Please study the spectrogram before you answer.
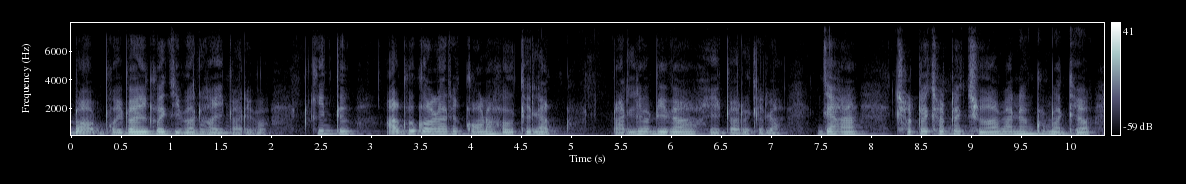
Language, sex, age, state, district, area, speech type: Odia, male, 18-30, Odisha, Bhadrak, rural, spontaneous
